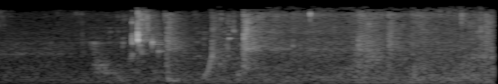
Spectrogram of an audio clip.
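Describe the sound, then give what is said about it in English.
A small soft, squishy lamb toy plops into water with a soft splash, followed by gentle sloshing and dripping sounds, fairly quiet, with no one talking. “Let's put it in the water.”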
